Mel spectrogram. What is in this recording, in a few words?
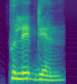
"Palladian", Indian; Dictionary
